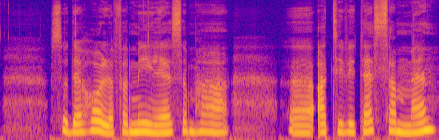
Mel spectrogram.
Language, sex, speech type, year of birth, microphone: Norwegian, female, spontaneous, 1973, Shure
